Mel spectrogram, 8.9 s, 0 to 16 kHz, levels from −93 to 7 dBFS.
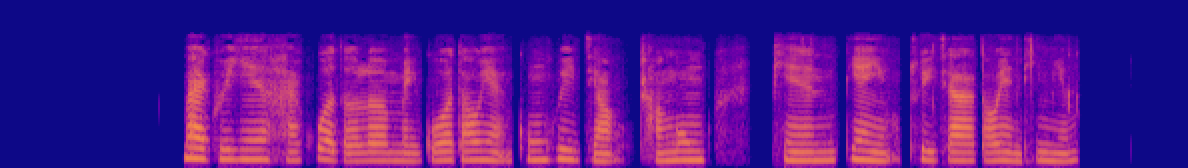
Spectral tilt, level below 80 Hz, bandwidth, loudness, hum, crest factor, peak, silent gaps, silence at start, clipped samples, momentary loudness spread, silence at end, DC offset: -5.5 dB/octave; -72 dBFS; 7.6 kHz; -29 LUFS; none; 24 dB; -8 dBFS; 3.85-3.89 s, 5.63-5.78 s, 6.76-6.81 s; 1.35 s; under 0.1%; 9 LU; 0.85 s; under 0.1%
